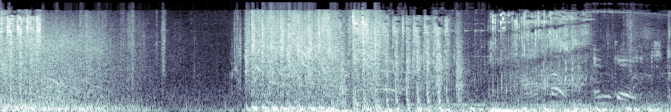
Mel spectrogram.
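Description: Gunfire in Crysis Remastered, dense rapid bursts of automatic shots that are loud and nearly continuous, easing briefly before resuming, with voices talking over the shooting.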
